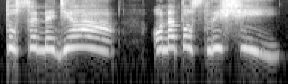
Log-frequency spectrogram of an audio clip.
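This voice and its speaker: A woman's voice: pushed and bright, no room sound, clean studio sound. A woman reading an audiobook and voicing a little girl who firmly believes in miracles and speaks in a shocked, indignant way. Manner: shocked, indignant, high-pitched. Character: young girl Ela, earnest believer in miracles.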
